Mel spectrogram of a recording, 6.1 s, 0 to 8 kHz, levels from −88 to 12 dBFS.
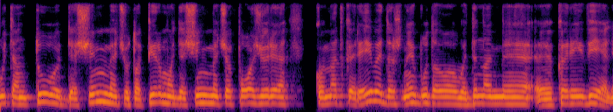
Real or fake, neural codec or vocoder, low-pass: real; none; 7.2 kHz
